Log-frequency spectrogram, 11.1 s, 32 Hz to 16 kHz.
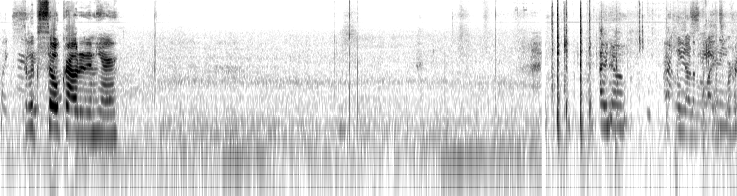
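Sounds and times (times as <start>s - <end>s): car engine hum: 0.0s - 11.0s
road noise: 0.0s - 11.0s.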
